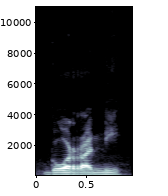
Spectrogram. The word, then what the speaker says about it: Gorani: Gorani. Damn. Gorani. Gotta roll your R's, you know what I mean? Gotta roll the R's, baby.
